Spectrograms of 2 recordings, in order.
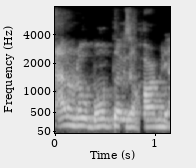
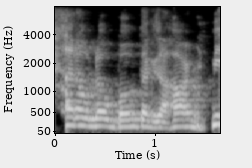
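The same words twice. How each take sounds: First: Said in the usual way. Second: Put-on joking stab at a Zimbabwean accent; attempted Zimbabwean accent. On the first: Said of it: "I don't know why I tried to do your accent". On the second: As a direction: imitate a Zimbabwean accent, close to laughing. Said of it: "I tried to do your accent".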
